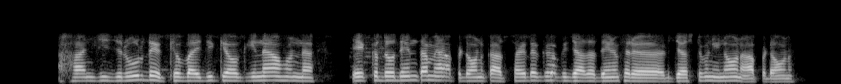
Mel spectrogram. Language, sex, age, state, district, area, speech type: Punjabi, male, 18-30, Punjab, Firozpur, rural, conversation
